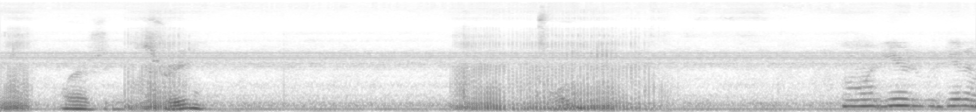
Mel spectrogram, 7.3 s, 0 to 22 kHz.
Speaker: Sir, a 3-year-old old man Chihuahua. Or at least he snores like an old man.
